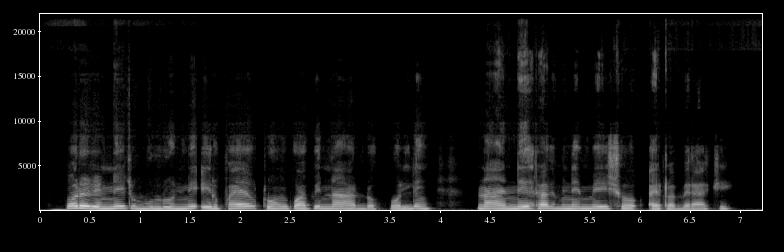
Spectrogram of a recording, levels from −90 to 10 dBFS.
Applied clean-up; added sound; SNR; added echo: neural mask model DeepFilterNet 3.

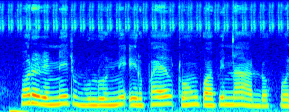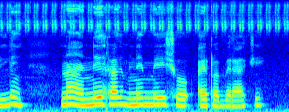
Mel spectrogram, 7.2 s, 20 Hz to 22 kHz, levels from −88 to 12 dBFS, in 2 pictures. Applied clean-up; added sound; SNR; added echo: none; Cricket; 17 dB; none.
